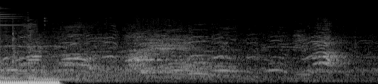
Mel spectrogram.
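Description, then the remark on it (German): After a brief deep low tone, spectators in a courtroom in Pretoria call out the name of the defendant as he enters, with several overlapping voices rising and falling at moderate loudness. “Der Angeklagte betritt den Gerichtssaal. Die Zuschauer rufen seinen Namen.”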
